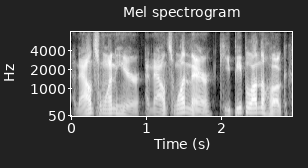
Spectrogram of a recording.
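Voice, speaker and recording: A Canadian man co-hosting a casual gaming podcast, rambling and animated, with frequent restarts as he tells his story. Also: medium pitch, normal speed, no room sound, muffled recording. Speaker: podcast co-host.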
